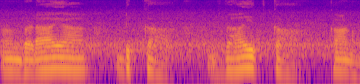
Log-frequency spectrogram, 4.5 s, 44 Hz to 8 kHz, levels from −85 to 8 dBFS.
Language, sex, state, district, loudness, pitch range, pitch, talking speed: Malayalam, male, Kerala, Kasaragod, -19 LUFS, 105-115 Hz, 110 Hz, 55 wpm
